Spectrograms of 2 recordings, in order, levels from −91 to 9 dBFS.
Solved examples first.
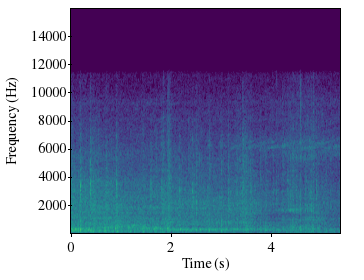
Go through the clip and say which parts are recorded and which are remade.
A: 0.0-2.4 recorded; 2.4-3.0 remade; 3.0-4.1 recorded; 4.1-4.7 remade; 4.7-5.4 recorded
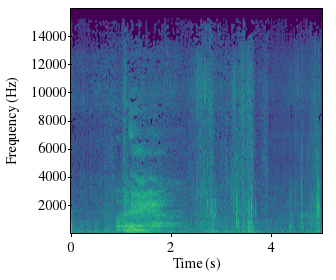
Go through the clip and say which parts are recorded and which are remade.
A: 0.0-4.0 recorded; 4.0-5.0 remade

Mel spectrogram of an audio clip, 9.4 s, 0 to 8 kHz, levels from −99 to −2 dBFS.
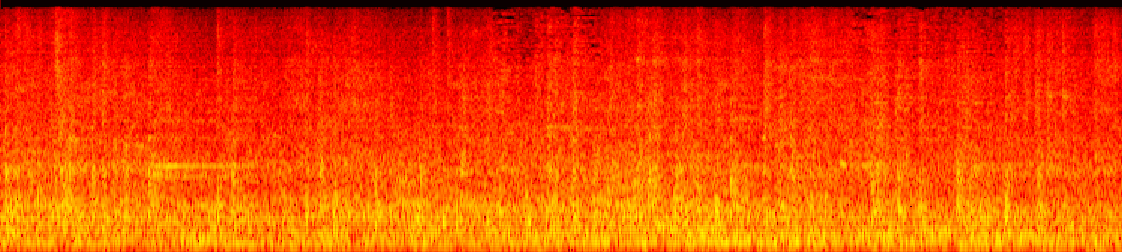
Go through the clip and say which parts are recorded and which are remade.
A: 0.0-4.1 remade; 4.1-5.0 recorded; 5.0-7.1 remade; 7.1-8.4 recorded; 8.4-9.4 remade

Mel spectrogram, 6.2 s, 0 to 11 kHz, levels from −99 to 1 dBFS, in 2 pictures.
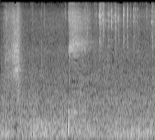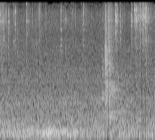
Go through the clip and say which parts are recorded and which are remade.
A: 0.0-6.2 remade

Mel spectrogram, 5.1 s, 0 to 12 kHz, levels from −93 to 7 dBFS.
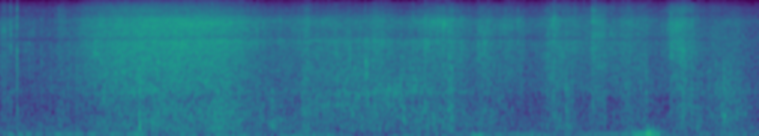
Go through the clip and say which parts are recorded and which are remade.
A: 0.0-5.1 recorded

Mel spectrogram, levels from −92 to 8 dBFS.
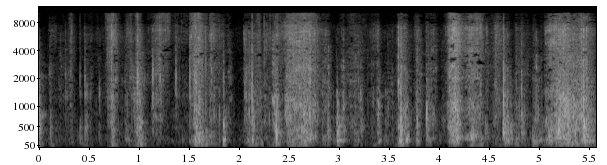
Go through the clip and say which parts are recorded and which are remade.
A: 0.0-5.6 recorded

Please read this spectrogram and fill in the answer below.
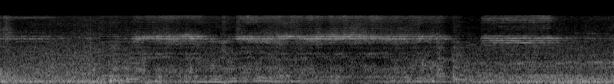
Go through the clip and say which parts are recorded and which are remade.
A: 0.0-1.0 recorded; 1.0-4.7 remade; 4.7-6.1 recorded

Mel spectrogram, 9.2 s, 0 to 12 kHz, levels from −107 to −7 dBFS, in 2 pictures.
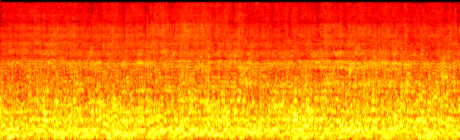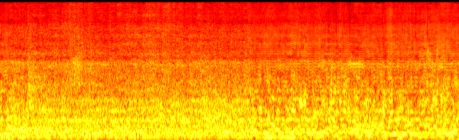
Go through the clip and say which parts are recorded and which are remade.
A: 0.0-4.7 remade; 4.7-7.1 recorded; 7.1-9.2 remade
